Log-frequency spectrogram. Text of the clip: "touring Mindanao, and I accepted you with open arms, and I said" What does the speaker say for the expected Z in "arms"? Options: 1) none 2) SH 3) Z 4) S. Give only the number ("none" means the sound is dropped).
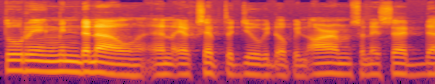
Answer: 4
